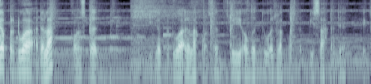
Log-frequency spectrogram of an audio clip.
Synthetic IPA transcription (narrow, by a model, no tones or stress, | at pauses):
apərduaʔa̰dalah | kɔnst̪ən | t̪iɡapərduaa̰dalahkɔnst̪ənt̪ɾiʔo̰vət̪ua̰dalahkɔnst̪ənpisa̰hka̰ndḭa̰ | ak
